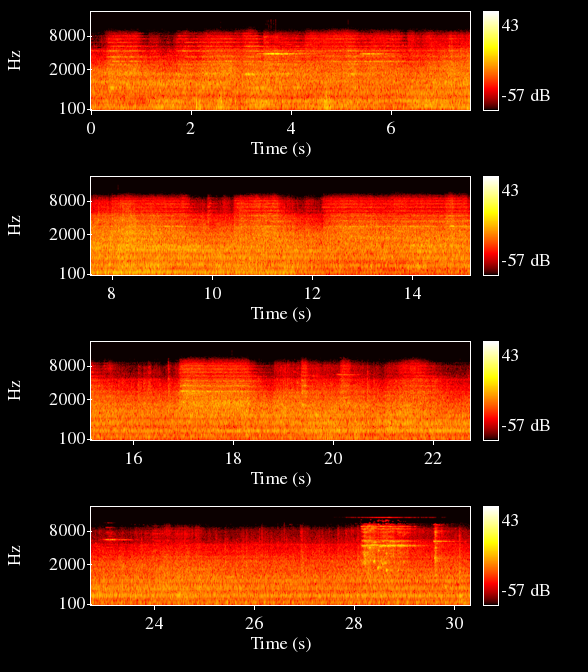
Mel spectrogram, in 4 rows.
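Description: AKDN 1503, a diesel switcher locomotive, creeping over curved track and switches with its wheels squealing, high and thin, over the steady running of its engine. The squeals come and go, with the loudest a few seconds in, around the middle, and near the end.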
